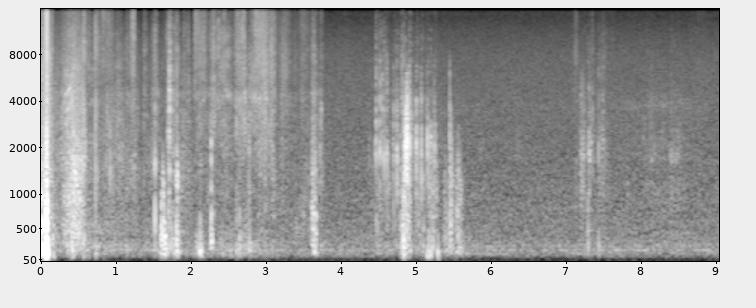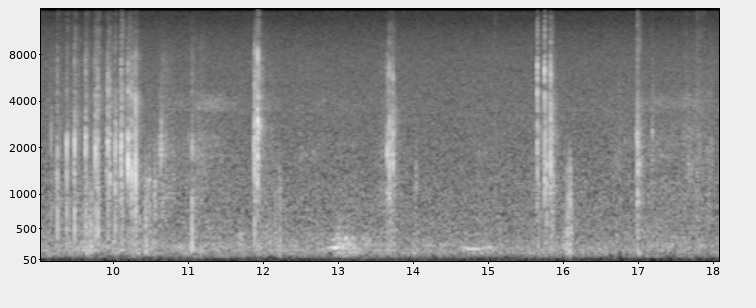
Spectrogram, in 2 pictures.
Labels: Is someone flipping through paper?
yes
